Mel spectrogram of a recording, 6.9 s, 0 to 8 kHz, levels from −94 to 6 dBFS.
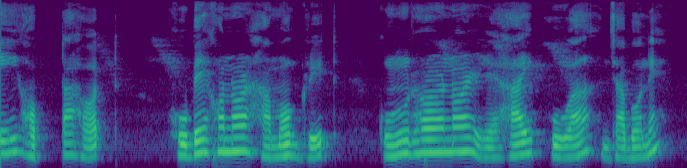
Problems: constant background noise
